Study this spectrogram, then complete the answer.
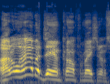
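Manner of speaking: put-on mad, fed-up voice. Recounting being asked for a confirmation number while getting a prescription, acting out being mad. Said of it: "So we're both mad".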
